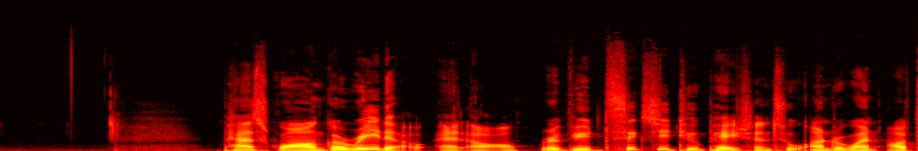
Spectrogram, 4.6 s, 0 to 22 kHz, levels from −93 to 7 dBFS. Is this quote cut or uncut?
cut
